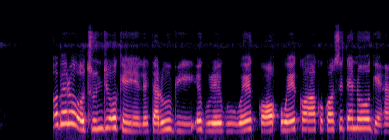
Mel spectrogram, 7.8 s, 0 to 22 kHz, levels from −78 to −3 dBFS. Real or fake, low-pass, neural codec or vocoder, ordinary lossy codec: fake; 9.9 kHz; vocoder, 22.05 kHz, 80 mel bands, WaveNeXt; Opus, 16 kbps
